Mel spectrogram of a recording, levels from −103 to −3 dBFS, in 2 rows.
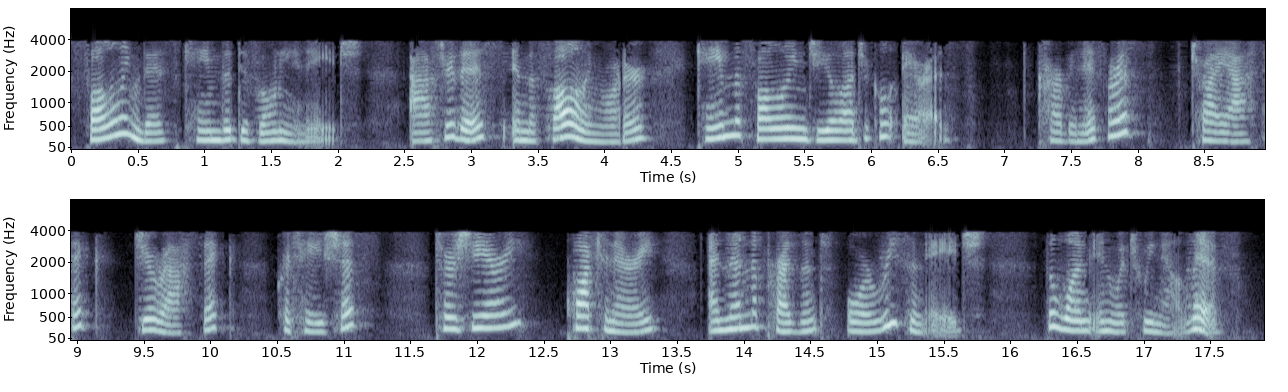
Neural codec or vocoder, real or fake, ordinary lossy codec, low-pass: codec, 16 kHz, 1.1 kbps, Voila-Tokenizer; fake; AAC, 16 kbps; 7.2 kHz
